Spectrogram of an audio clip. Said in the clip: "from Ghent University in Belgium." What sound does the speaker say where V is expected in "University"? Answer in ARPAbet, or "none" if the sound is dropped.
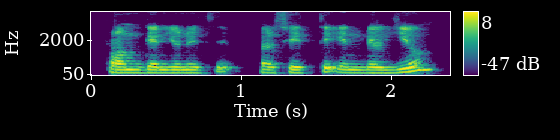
F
